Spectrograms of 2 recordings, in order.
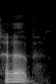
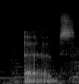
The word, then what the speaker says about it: herb: You guys can't even pronounce herb. You seem to pretend it's a silent H when it is most certainly not. You and your herbs. Herbs.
